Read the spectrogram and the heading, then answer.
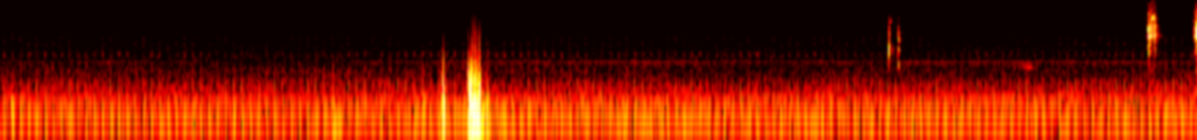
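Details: Steady low mechanical hum with a few sharp clicks and knocks; no animal sound is heard.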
